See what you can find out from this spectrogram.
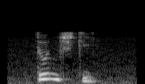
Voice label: "dunschtig", alsace; meteo

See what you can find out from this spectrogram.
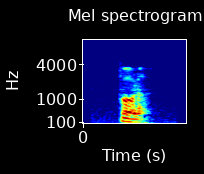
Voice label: "falle", alsace

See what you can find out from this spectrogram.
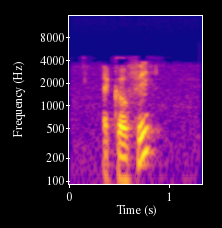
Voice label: "kaffee", alsace

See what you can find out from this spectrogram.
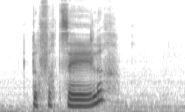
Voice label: "verzehler", alsace

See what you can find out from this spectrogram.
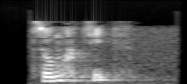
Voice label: "summerzit", alsace; meteo

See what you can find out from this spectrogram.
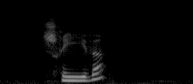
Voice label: "schriwe", alsace

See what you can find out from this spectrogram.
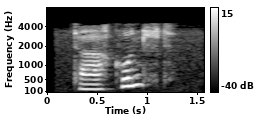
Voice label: "harkunft", alsace

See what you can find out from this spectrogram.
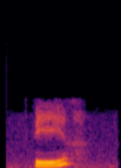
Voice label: "beer", alsace

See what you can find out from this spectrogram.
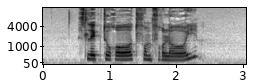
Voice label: "lektorat", alsace

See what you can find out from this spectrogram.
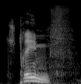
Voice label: "strimpf", alsace

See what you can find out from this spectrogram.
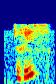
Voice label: "riss", alsace

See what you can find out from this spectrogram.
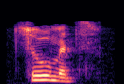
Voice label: "somet", alsace; peche

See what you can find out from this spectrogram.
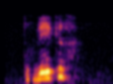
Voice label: "wecker", alsace

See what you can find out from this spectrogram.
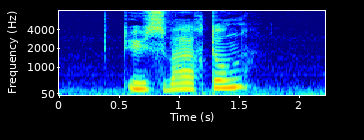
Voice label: "uswartung", alsace

